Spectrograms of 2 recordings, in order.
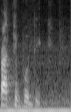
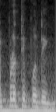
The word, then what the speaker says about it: প্রাতিপদিক: উদ্যম হচ্ছে বিভক্তিহীন নাম শব্দ, অর্থাৎ প্রাতিপদিক। এটা তাহলে কি প্রাতিপদিক? প্রাতিপদিক বানান এবং উচ্চারণটা কিন্তু ভালো করে দেখবা, অনেকেই প্রতিপদিক বলে, সেটা কিন্তু হবে না, প্রাতিপদিক।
